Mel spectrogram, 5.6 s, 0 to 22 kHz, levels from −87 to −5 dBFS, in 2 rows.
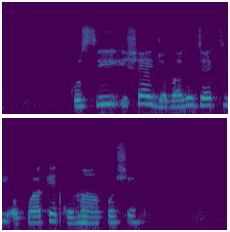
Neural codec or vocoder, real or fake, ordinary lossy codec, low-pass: vocoder, 22.05 kHz, 80 mel bands, WaveNeXt; fake; Opus, 16 kbps; 9.9 kHz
